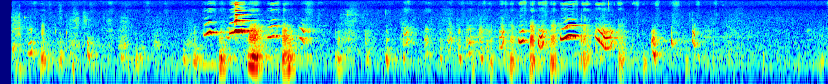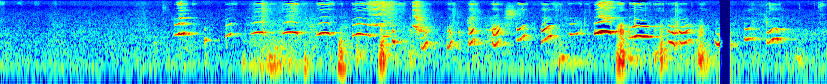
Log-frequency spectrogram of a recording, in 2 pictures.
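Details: Three-week-old Lhasa Apso puppies, their eyes newly open, whimper and squeak in thin, high, broken cries with short pauses.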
